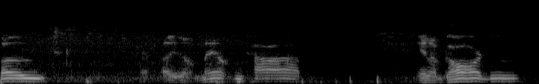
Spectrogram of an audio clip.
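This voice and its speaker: A man at a medium pitch, speaking at a fairly slow pace. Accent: Southern US. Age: 60s. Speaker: video blogger. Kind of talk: casual monologue. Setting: outdoors.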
